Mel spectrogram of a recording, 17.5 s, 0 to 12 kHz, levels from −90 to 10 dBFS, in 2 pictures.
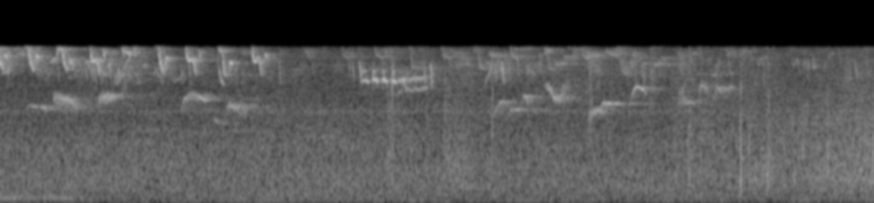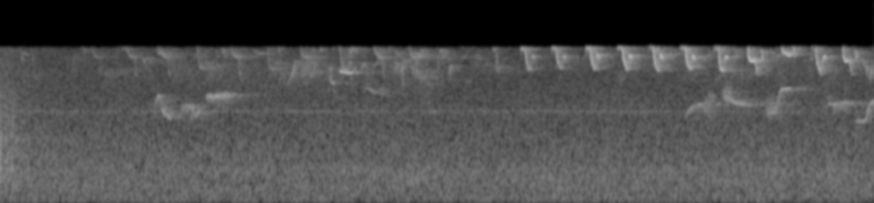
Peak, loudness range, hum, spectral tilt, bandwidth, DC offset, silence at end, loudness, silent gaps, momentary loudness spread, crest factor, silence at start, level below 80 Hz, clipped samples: -2 dBFS; 14 LU; none; -6.5 dB/octave; 5.8 kHz; under 0.1%; 0 s; -19 LUFS; none; 19 LU; 20 dB; 0 s; -52 dBFS; under 0.1%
